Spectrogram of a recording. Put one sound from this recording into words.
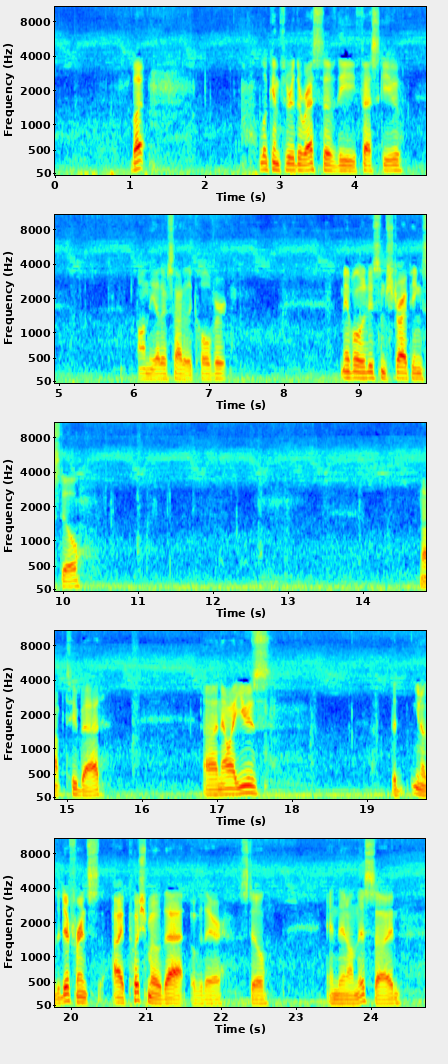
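A man speaks calmly close to the microphone, in short bursts with pauses.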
